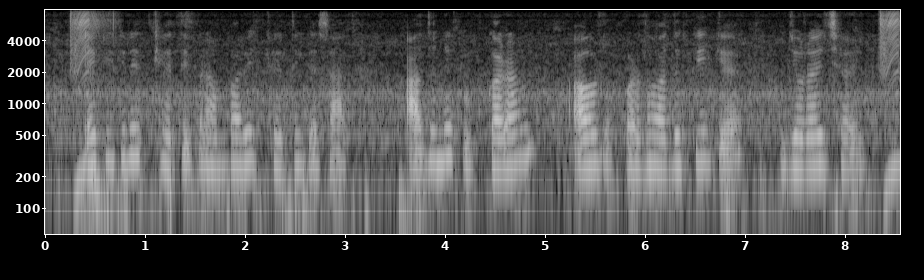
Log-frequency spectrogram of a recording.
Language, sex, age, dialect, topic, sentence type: Magahi, female, 25-30, Western, agriculture, statement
